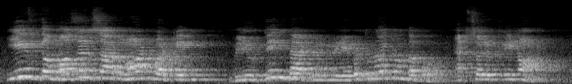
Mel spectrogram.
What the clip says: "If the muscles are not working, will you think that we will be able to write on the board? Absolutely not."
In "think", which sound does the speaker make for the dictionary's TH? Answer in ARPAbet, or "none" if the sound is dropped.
T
